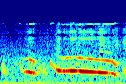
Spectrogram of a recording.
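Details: Female Boxer puppy of champion lines whimpering: two drawn-out whining cries, a short one falling at the end, then a longer level whine sliding down at its close, over quiet low hum.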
